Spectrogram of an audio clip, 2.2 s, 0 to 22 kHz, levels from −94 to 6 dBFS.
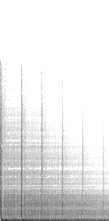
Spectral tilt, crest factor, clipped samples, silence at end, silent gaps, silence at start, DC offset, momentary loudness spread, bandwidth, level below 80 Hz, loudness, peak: -7 dB/octave; 14 dB; under 0.1%; 0 s; none; 0 s; under 0.1%; 10 LU; 10 kHz; -28 dBFS; -28 LUFS; -10 dBFS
